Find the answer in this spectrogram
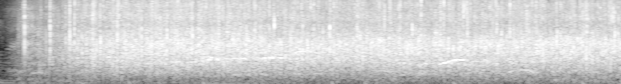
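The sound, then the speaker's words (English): A crowd bursts into sustained, loud applause with scattered cheers and whoops, dense clapping filling the space steadily for several seconds without letting up. “See, you, done, you done got them wild up again”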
